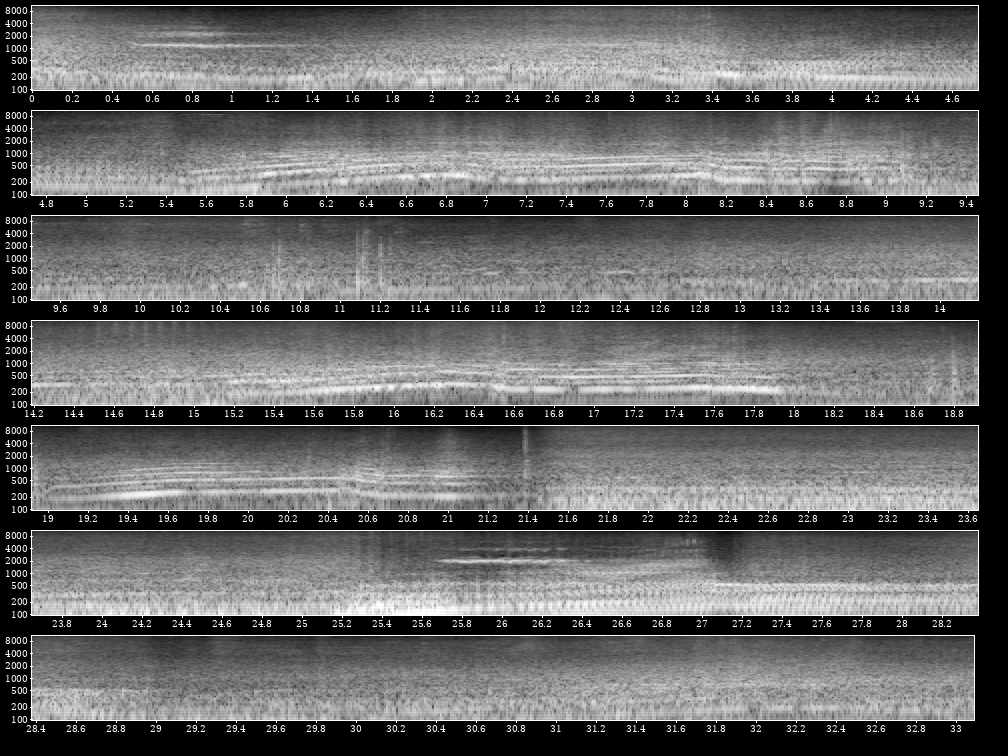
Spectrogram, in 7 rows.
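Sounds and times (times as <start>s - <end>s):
car engine revving: 1.4s - 33.0s
tyre squeal: 25.7s - 26.7s.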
